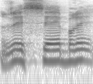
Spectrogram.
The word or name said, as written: recebre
